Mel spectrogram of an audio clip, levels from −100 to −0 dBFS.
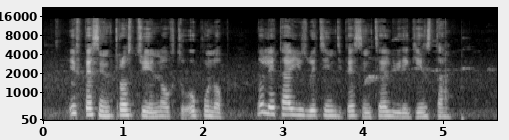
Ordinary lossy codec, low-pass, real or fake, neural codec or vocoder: MP3, 96 kbps; 14.4 kHz; real; none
